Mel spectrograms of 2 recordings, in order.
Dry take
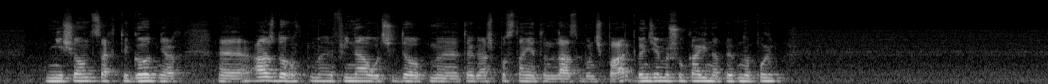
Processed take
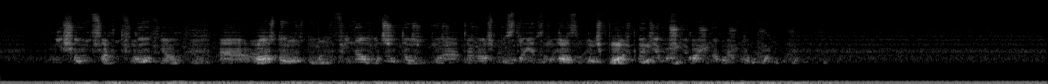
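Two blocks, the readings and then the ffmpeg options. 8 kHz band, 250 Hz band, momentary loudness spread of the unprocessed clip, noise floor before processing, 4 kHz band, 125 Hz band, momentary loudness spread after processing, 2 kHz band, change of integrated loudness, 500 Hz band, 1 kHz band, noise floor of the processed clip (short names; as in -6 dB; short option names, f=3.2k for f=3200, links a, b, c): -4.0 dB, under -40 dB, 8 LU, -48 dBFS, -5.0 dB, -16.5 dB, 13 LU, -6.5 dB, -15.0 dB, under -40 dB, -8.0 dB, -43 dBFS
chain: -filter_complex "[0:a]asplit=2[a][b];[b]aeval=exprs='clip(val(0),-1,0.0944)':c=same,volume=-5dB[c];[a][c]amix=inputs=2:normalize=0,aecho=1:1:1.6:0.92,flanger=delay=1.8:depth=9.6:regen=-51:speed=1.3:shape=triangular,aeval=exprs='val(0)+0.0224*(sin(2*PI*50*n/s)+sin(2*PI*2*50*n/s)/2+sin(2*PI*3*50*n/s)/3+sin(2*PI*4*50*n/s)/4+sin(2*PI*5*50*n/s)/5)':c=same,asplit=8[d][e][f][g][h][i][j][k];[e]adelay=294,afreqshift=-110,volume=-10.5dB[l];[f]adelay=588,afreqshift=-220,volume=-15.4dB[m];[g]adelay=882,afreqshift=-330,volume=-20.3dB[n];[h]adelay=1176,afreqshift=-440,volume=-25.1dB[o];[i]adelay=1470,afreqshift=-550,volume=-30dB[p];[j]adelay=1764,afreqshift=-660,volume=-34.9dB[q];[k]adelay=2058,afreqshift=-770,volume=-39.8dB[r];[d][l][m][n][o][p][q][r]amix=inputs=8:normalize=0,afftfilt=real='re*(1-between(b*sr/4096,120,1000))':imag='im*(1-between(b*sr/4096,120,1000))':win_size=4096:overlap=0.75,volume=-7dB"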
